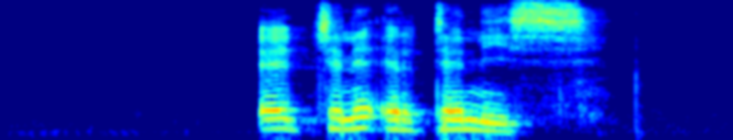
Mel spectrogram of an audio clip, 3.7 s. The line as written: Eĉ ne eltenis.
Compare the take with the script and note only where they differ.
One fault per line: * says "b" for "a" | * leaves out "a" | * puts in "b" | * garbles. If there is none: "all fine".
all fine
